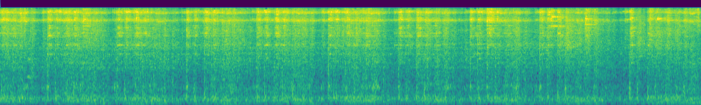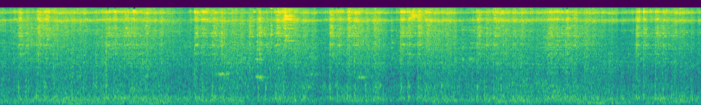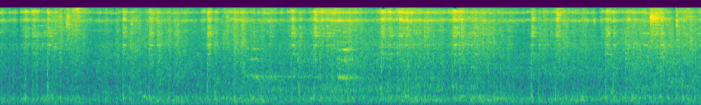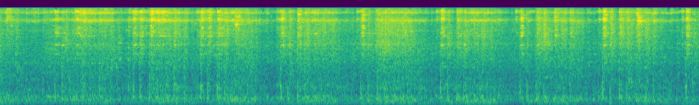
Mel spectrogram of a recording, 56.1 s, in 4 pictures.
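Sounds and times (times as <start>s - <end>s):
freight train wheels clacking on rails: 0.0s - 56.0s
faint wheel squeal: 32.8s - 35.5s.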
